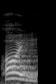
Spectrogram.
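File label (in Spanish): "hoy", Argentina, La Plata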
